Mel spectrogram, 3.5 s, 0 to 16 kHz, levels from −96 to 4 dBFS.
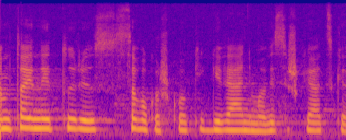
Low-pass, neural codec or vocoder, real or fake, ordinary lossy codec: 14.4 kHz; none; real; AAC, 96 kbps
